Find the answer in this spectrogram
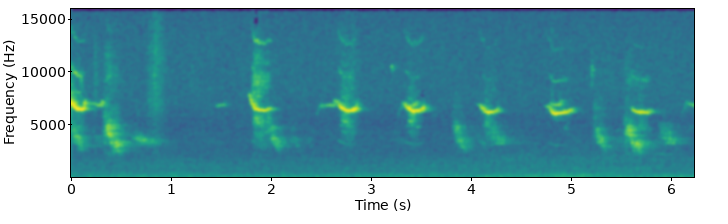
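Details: Eurasian wren chicks are fed prey by the adults in their last feedings before fledging; they left the nest hours later. The chicks give thin, very high squeaky calls, repeated every second or so, over a soft steady background hiss.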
